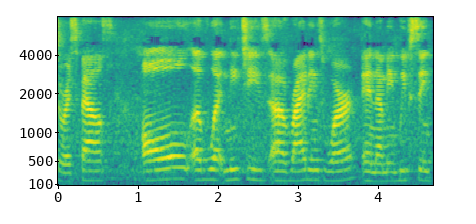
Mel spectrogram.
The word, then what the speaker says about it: Nietzsche: Nietzsche, Quayshawn says Nietzsche. That's how you Nietzsche?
